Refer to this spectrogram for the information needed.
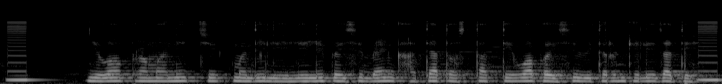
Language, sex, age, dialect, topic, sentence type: Marathi, male, 25-30, Varhadi, banking, statement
